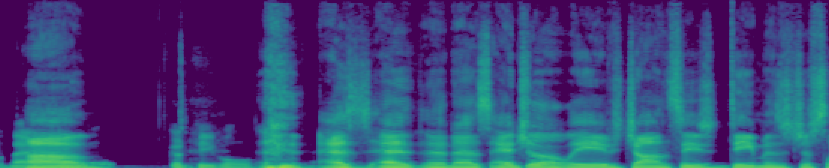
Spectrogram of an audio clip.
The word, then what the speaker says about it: Angela: I remember I always thought it was Angela Merkel, and they said, no, it's actually just pronounced Angela.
